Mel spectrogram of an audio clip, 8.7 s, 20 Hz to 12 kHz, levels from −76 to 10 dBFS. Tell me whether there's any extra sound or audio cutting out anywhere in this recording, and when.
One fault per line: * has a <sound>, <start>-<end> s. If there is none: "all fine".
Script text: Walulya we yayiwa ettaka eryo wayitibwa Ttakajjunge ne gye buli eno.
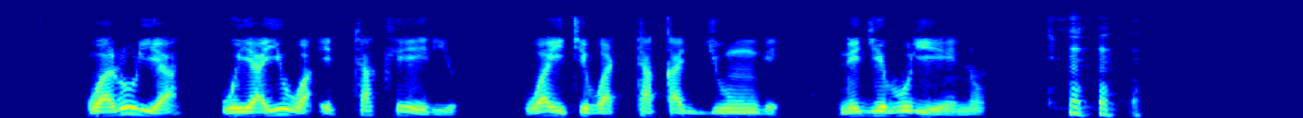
* has a laugh, 7.0-7.6 s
